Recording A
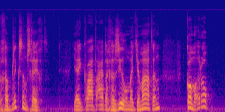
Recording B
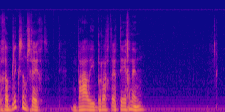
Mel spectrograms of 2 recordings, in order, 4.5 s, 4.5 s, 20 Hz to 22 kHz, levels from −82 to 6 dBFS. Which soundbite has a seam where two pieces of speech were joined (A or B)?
B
